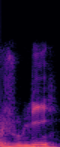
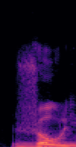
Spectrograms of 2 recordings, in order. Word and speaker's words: joule: entalpia calorias ou júri já ouvi o juli você vai escolher a sua pronúncia eu particularmente leio jolie mas eu sei que muitos nem jauli tá certo é importante saber que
